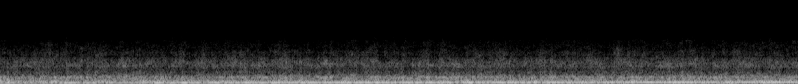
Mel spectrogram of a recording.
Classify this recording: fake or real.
fake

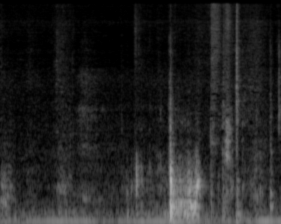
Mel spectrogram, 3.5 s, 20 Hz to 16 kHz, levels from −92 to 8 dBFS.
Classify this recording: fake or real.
real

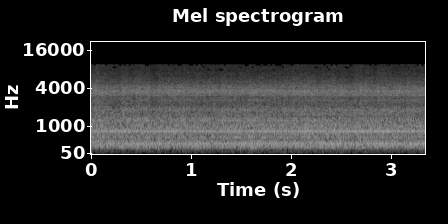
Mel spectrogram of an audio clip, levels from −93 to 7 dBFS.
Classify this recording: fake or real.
real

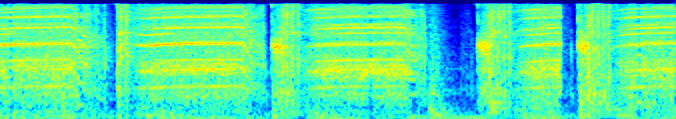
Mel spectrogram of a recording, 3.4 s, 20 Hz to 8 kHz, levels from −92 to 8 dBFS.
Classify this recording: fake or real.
real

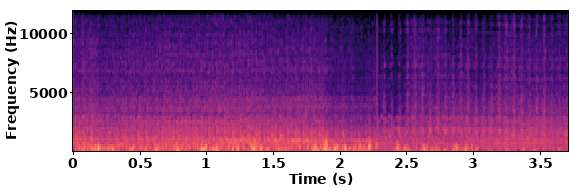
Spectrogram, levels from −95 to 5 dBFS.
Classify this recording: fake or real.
real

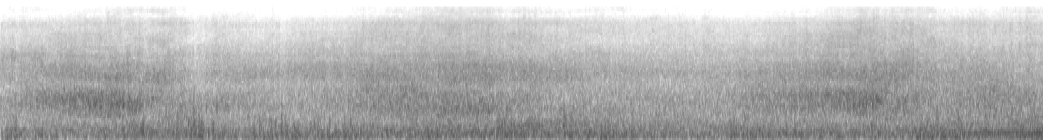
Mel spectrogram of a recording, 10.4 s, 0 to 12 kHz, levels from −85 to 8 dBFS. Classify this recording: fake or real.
fake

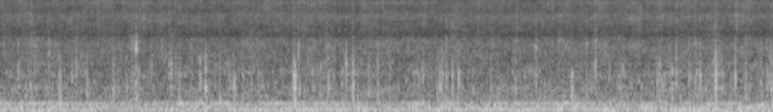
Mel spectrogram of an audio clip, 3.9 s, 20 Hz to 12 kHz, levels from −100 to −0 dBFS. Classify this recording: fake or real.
fake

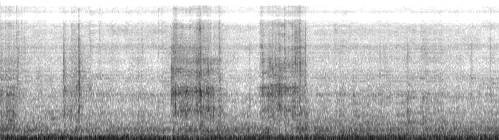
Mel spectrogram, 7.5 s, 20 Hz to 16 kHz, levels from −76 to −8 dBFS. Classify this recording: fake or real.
fake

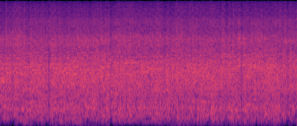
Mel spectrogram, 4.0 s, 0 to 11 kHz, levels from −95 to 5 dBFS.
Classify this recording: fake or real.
fake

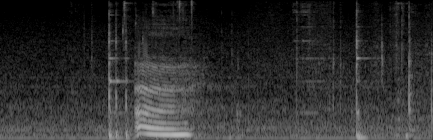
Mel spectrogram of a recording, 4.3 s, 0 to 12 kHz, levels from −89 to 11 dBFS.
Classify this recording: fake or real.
real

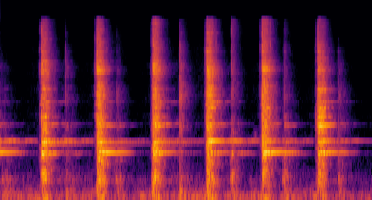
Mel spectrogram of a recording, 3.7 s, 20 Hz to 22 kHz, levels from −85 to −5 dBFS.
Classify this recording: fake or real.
fake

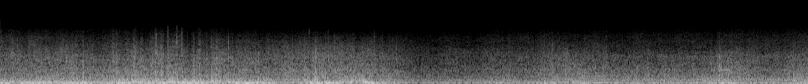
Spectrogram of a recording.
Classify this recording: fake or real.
real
